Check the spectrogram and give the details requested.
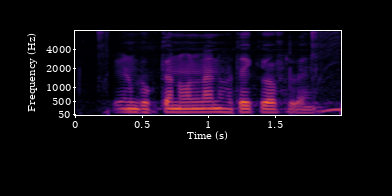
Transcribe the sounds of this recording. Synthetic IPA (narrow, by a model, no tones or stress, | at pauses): ɾeɳbʱok̚t̪anɔnlajnɦɔt̪ekewafʰɛla̰jn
